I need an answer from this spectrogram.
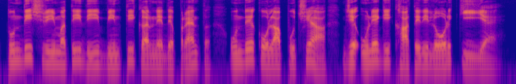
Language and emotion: Dogri, neutral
